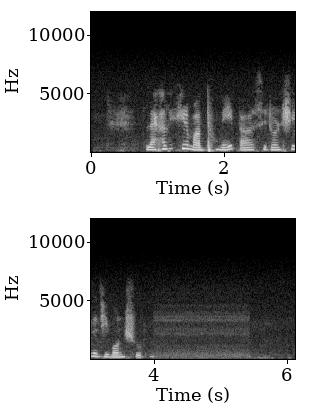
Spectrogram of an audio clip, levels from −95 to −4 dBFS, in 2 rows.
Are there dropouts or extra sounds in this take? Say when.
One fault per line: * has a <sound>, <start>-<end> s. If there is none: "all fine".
all fine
